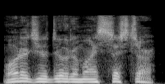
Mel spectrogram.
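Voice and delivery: loud, high, forceful demand. A narrator's reading. Brother confronts his sister's supposed captor, loudly demanding. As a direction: shout the question so it carries. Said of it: "Wax demanded".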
